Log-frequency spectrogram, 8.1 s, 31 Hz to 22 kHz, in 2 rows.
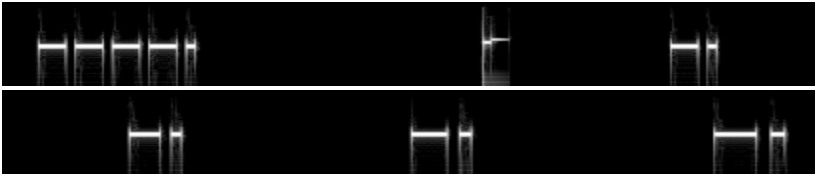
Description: Morse code, heard as a keyed tone, about 22 wpm, spaced as for 7 wpm, 700 Hz. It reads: 9 NNNN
